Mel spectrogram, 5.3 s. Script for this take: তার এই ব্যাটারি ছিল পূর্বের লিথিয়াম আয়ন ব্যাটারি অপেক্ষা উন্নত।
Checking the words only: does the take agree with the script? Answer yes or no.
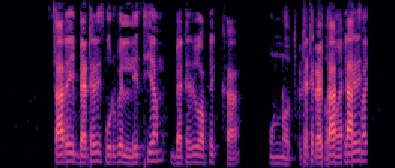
no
